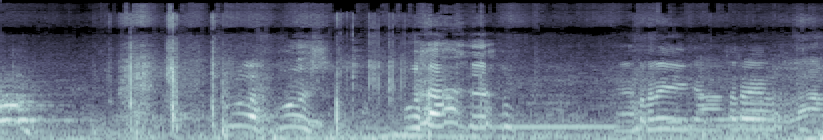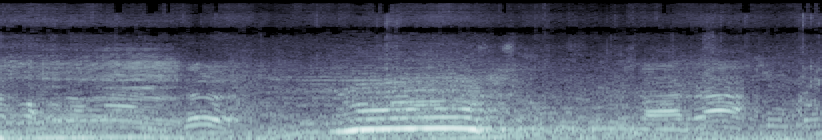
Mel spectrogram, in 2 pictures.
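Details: Fat, agitated cattle rampaging while being loaded onto a truck: several deep, drawn-out moos, one long steady low bellow and others bending up and down, with human voices talking and shouting close by.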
